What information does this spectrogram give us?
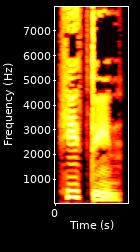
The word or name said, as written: heathdene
